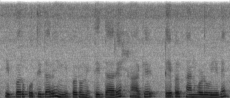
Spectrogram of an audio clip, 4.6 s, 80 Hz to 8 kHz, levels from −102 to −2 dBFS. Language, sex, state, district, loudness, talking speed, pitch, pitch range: Kannada, female, Karnataka, Bangalore, -14 LUFS, 130 wpm, 190 Hz, 175-205 Hz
